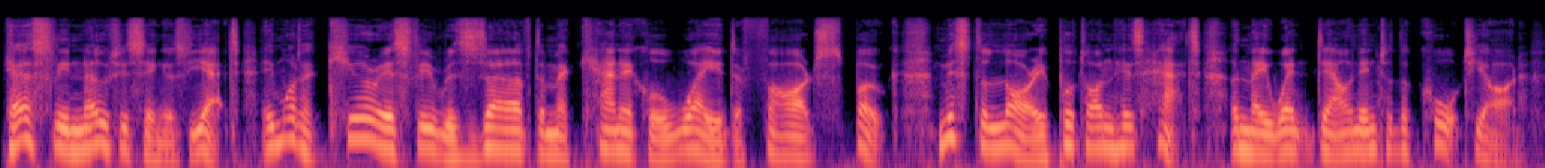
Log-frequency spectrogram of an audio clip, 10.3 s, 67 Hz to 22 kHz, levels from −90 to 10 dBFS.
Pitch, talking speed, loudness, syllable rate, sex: 120 Hz, 155 wpm, -18 LUFS, 4.6 syllables/s, male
